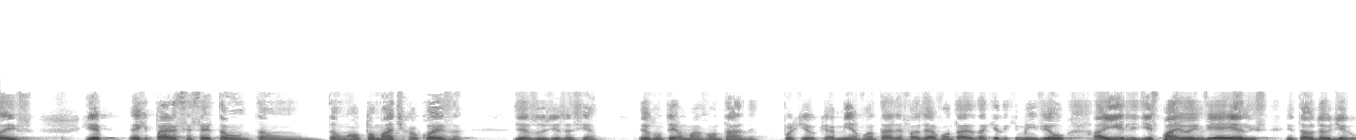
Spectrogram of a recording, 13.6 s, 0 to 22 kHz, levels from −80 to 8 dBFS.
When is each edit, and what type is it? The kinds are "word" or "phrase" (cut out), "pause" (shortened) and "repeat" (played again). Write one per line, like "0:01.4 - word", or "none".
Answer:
0:01.2 - pause

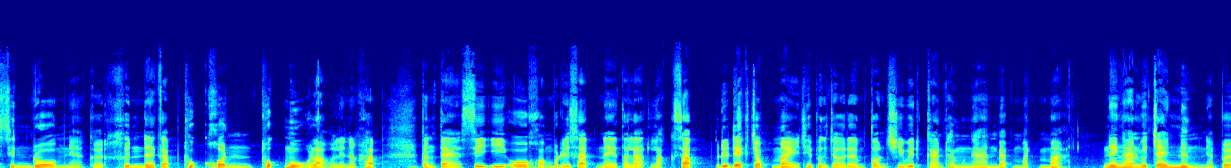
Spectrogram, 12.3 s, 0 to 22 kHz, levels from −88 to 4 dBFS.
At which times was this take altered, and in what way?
0:02.6 - pause
0:07.1 - pause
0:10.8 - pause

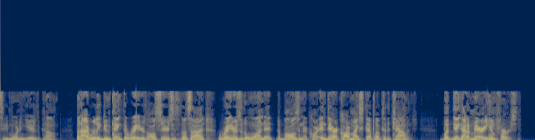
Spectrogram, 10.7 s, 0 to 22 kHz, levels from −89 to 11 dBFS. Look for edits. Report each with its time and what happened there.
none

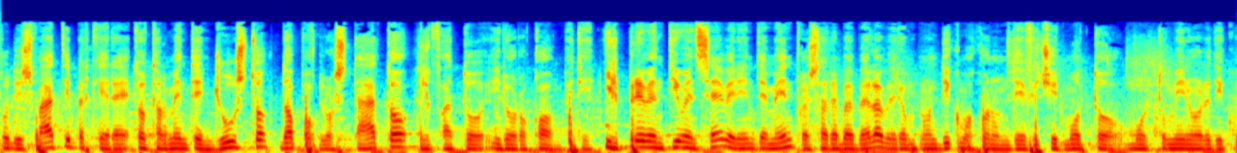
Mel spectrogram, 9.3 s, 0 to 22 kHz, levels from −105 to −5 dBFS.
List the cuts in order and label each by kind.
0:01.0 - word
0:02.4 - word
0:03.2 - phrase
0:06.0 - phrase
0:06.9 - word
0:07.2 - word

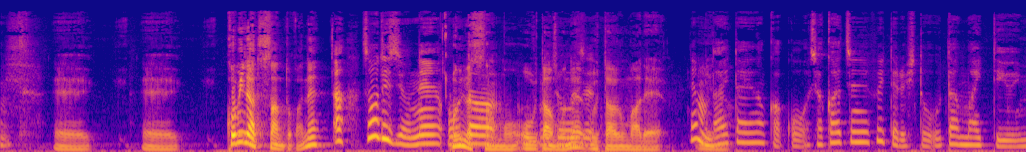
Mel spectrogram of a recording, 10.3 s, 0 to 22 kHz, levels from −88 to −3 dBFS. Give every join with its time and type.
0:01.3 - repeat

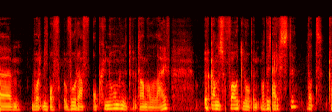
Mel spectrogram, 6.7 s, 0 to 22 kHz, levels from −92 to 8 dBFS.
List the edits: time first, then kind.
0:01.0 - word
0:02.7 - word
0:04.5 - word
0:05.4 - word

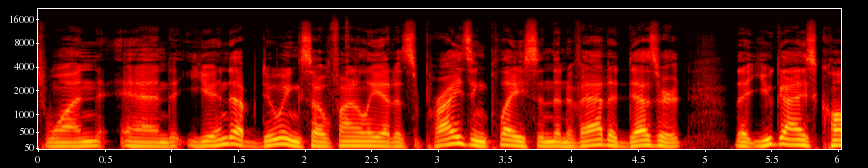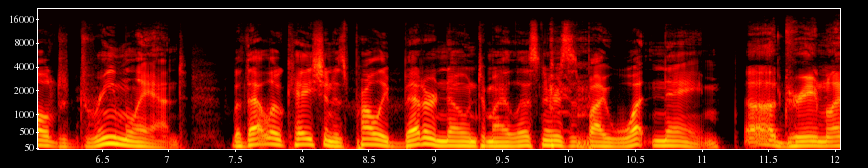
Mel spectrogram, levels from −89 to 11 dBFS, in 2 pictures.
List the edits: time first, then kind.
none

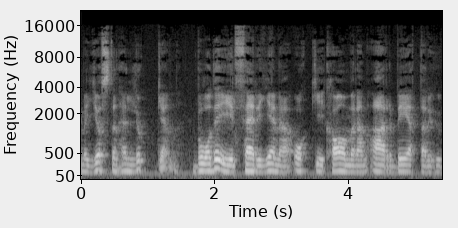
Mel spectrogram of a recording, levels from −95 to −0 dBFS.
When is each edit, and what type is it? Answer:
0:02.3 - word
0:03.6 - word

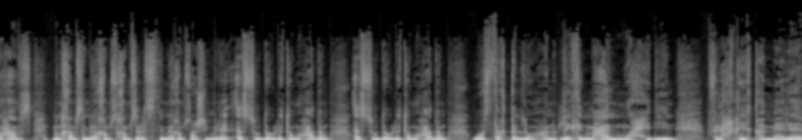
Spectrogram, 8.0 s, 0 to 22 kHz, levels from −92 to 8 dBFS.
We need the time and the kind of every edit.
0:01.4 - word
0:03.5 - repeat
0:05.6 - phrase

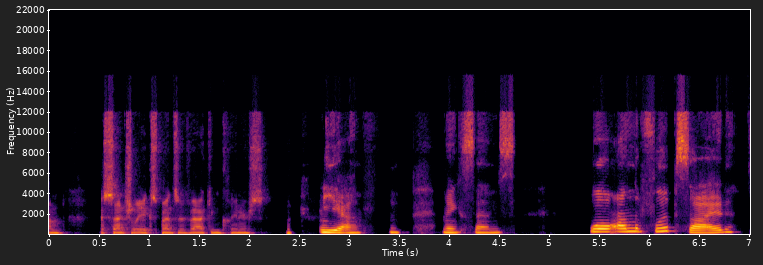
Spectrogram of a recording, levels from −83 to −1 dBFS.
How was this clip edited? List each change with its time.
none

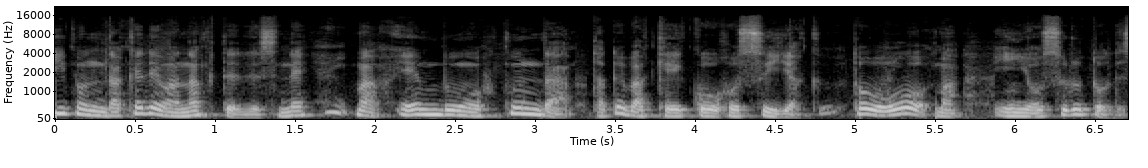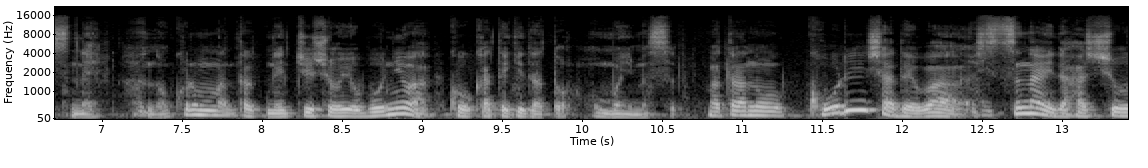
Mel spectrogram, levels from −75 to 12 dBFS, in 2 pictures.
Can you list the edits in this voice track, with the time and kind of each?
0:10.7 - pause

